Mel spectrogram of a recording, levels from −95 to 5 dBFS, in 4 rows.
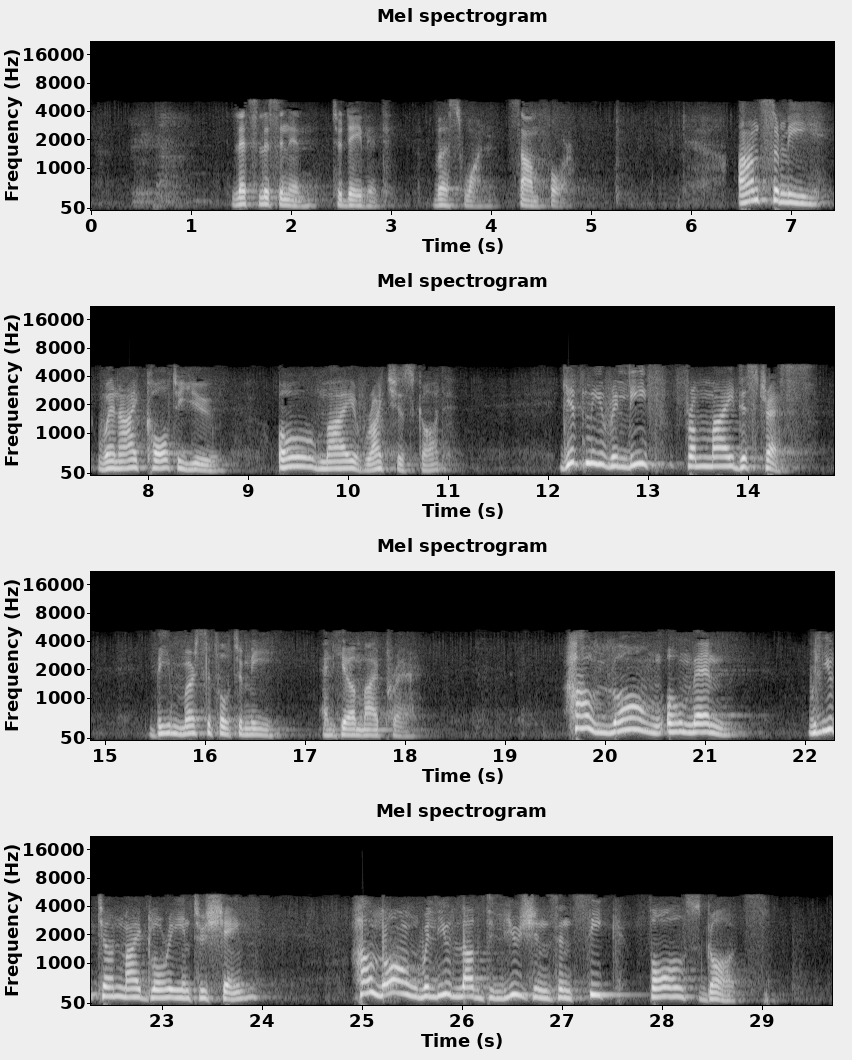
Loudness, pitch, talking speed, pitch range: -16 LUFS, 175 Hz, 110 wpm, 135-215 Hz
